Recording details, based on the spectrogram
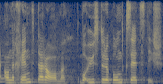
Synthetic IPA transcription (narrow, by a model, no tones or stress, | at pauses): ʔɑnɛɾχɛntd̥æɾɑːmə | ʋoʔyːsd̥ʊɾəbʊntksɛt͡stɪʃ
